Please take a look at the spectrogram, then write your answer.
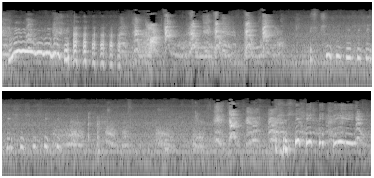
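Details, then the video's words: Yorkshire Terrier puppies going wild at play: a rising, drawn-out whine opens, then a burst of sharp, high yapping barks and yips in quick irregular runs. A second whine comes near the end, and human voices are heard faintly. "Our Yorkshire Terrier Puppies"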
